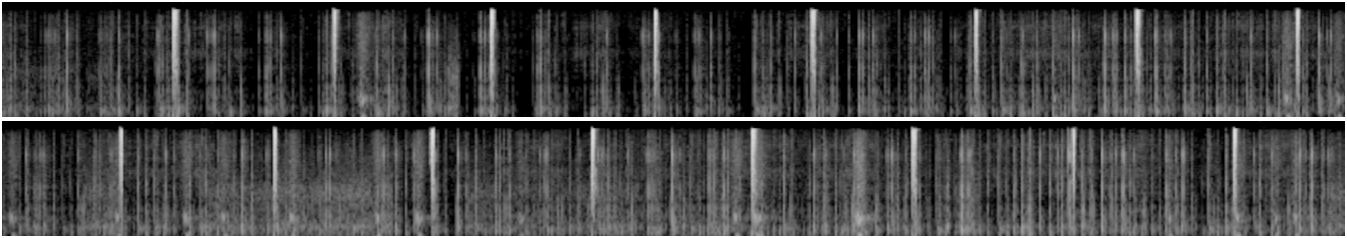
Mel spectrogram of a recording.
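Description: A basketball bounces on a hard court in a steady rhythm.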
